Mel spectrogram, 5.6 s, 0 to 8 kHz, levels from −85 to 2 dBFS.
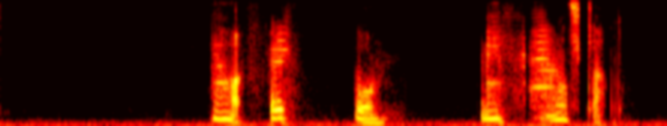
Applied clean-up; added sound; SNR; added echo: neural diffusion model UNIVERSE++.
